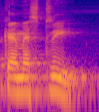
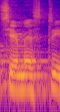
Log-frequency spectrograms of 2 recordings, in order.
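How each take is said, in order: First: CHEMISTRY begun with a K sound; hard K for CH. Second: CHEMISTRY begun with CH as in chair; wrong soft CH. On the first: Teacher corrects the mistake, CHEMISTRY with a hard K. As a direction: say CHEMISTRY as "kemistry". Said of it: "it's a chemistry". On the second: Teacher shows students the mistake, CHEMISTRY with a CH sound. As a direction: say CHEMISTRY as "tchemistry". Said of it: "not chemistry". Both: Shown as a demonstration.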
